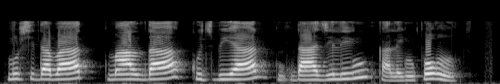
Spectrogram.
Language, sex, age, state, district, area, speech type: Nepali, female, 30-45, West Bengal, Kalimpong, rural, spontaneous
